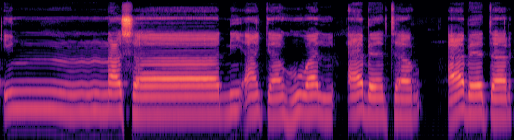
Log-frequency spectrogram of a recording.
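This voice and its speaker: A young man with a fairly high voice teaches Quran recitation. He is earnest and insistent and breaks each word into its letters, sounding them out syllable by syllable. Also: darkish tone. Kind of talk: tajweed lesson.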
